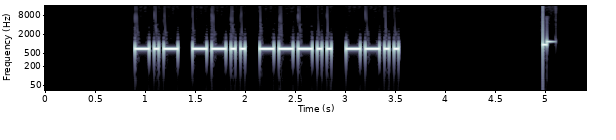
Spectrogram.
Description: Morse code, heard as a keyed tone, about 25 wpm, 690 Hz. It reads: KZ8Z
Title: USA Call Signs - 4 Characters - 4x Character Spacing - 25wpm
